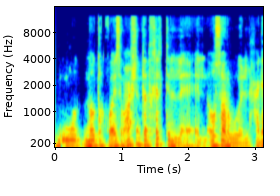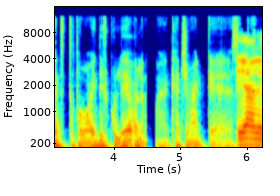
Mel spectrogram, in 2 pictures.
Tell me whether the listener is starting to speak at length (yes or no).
yes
